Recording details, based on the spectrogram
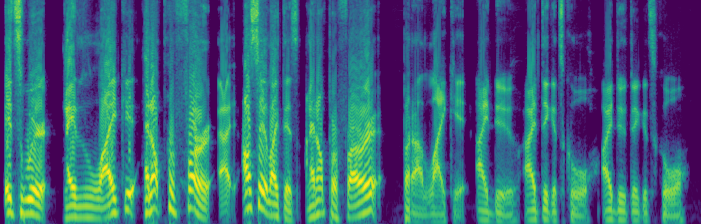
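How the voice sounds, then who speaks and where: A man co-hosting a casual gaming podcast, rambling and excitable, his voice jumping up high when he jokes. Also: a little fast, no echo, clean studio sound. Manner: excitable, rambling, jumps up in pitch when joking. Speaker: podcast co-host.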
